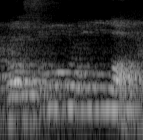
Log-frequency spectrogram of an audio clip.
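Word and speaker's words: رسول الله: Jadi dia karena alif lamnya ber apa? domah. Jadi dia dibaca tebal. Nah, cara pembacaannya ialah semisalnya ini kan domah nih. Jadi dia cara pembacaannya Rasulullah. Jadi dia akan di ee lidah ini ditempelkan ke langit-langit atas.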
